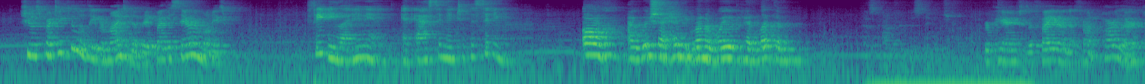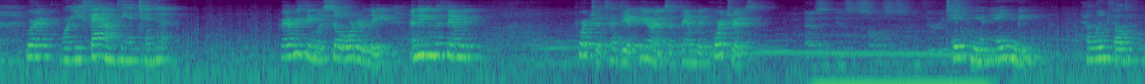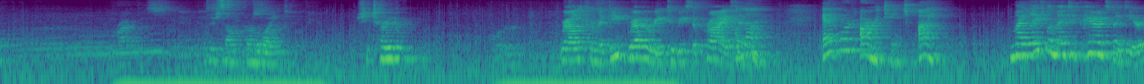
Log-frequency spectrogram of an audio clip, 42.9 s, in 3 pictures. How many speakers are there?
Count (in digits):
4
